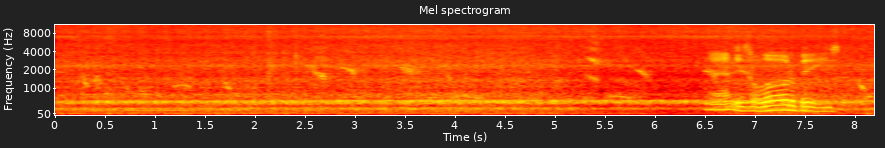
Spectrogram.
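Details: Swarms of honey bees take orientation flights beside a packed hive fitted with flow frames, 22 September 2022. The steady humming drone swells near the end into a loud, rich buzz as one bee flies right past.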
